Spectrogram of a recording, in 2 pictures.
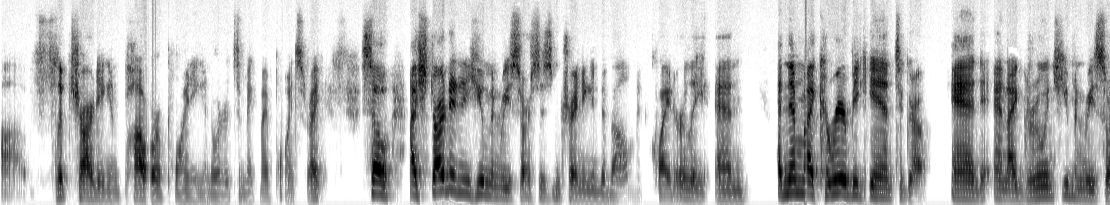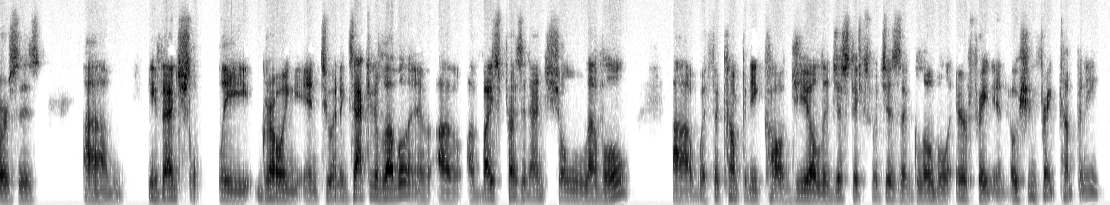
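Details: Adult man with stuttering (fluency disorder) since childhood, still stuttering all the time, not only when nervous; real.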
